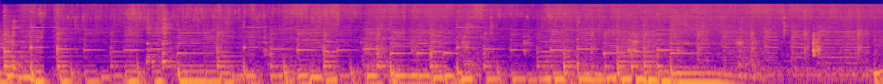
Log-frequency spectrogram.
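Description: Sliced garlic and onion sizzling as they fry in hot oil in a pan, stirred now and then with a spatula, over background music with held notes and a bass line.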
